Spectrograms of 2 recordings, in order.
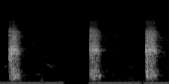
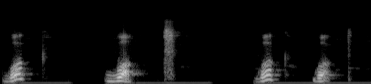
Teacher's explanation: si tocamos la garganta en ese último sonido, vamos a sentir que no hay vibración.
